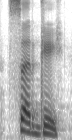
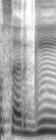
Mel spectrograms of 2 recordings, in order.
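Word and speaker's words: Sergei: Word है ना सरगे, इसकी प्रोनाउंसिएशन अलग अलग हो सकती है क्योंकि नामों की प्रोनाउंसिएशन, नेम्स की pronunciation country to country very करती है। किसी कंट्री में हो सकता है इसको सरगी या सरजे भी बोला जाता हो, लेकिन जो एक्चुअल रशियन प्रोनाउंसिएशन है वो सरगे है।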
